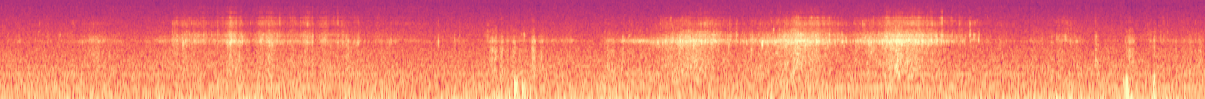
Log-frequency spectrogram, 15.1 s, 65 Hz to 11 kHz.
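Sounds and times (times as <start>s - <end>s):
water splashing from kicking legs: 2.1s - 4.5s, 8.1s - 12.4s.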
